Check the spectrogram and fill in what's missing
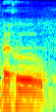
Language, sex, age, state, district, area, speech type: Sanskrit, male, 18-30, Kerala, Ernakulam, rural, spontaneous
